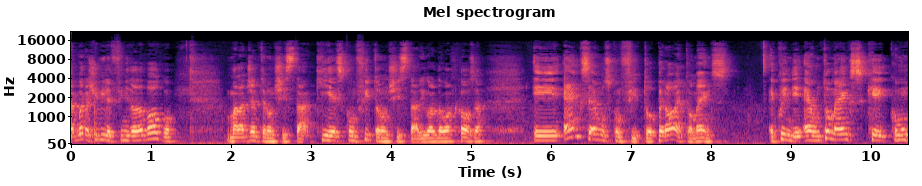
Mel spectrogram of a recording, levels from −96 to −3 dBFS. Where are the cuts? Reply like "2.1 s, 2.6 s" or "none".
none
